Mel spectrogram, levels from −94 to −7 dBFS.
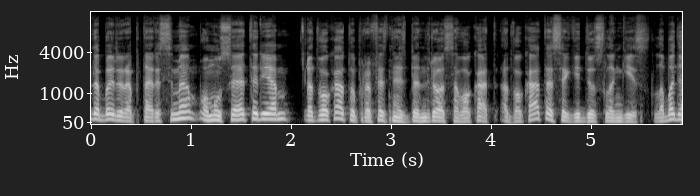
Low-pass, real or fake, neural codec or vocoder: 14.4 kHz; real; none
